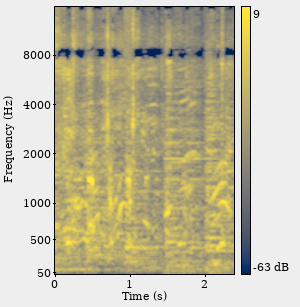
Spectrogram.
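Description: Audience chatter: several voices talking over one another at once.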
